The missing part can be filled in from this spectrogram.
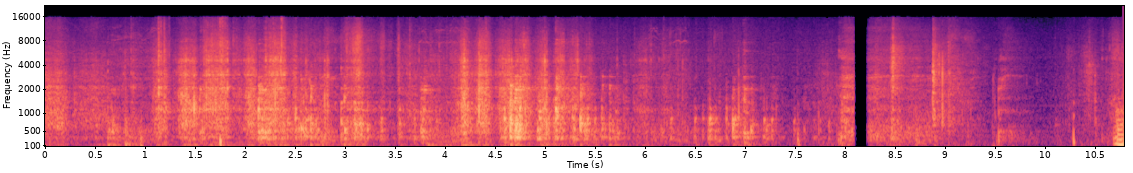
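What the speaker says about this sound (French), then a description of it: "vous venez visser votre arbre dans le pot." A box bonsai, grown from a garden topiary, is twisted down into its pot: close, scratchy rubbing and gritty patter of roots and soil grinding against the container, in uneven bursts with brief pauses, with no talk over it.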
